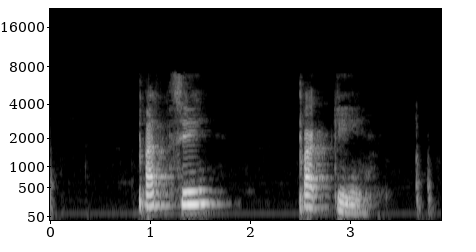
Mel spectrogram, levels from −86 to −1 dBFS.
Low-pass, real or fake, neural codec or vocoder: 7.2 kHz; real; none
